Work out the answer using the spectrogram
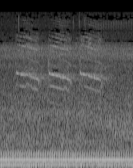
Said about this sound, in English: Blue jays.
